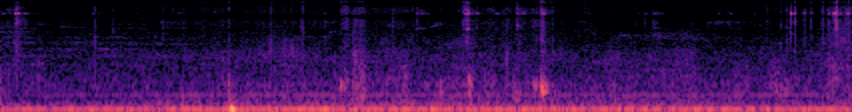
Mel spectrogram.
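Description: Slowed-down slow-motion sound of a dog moving about on grass: scattered soft knocks over a steady low hum, with one sharp thump about a second in.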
